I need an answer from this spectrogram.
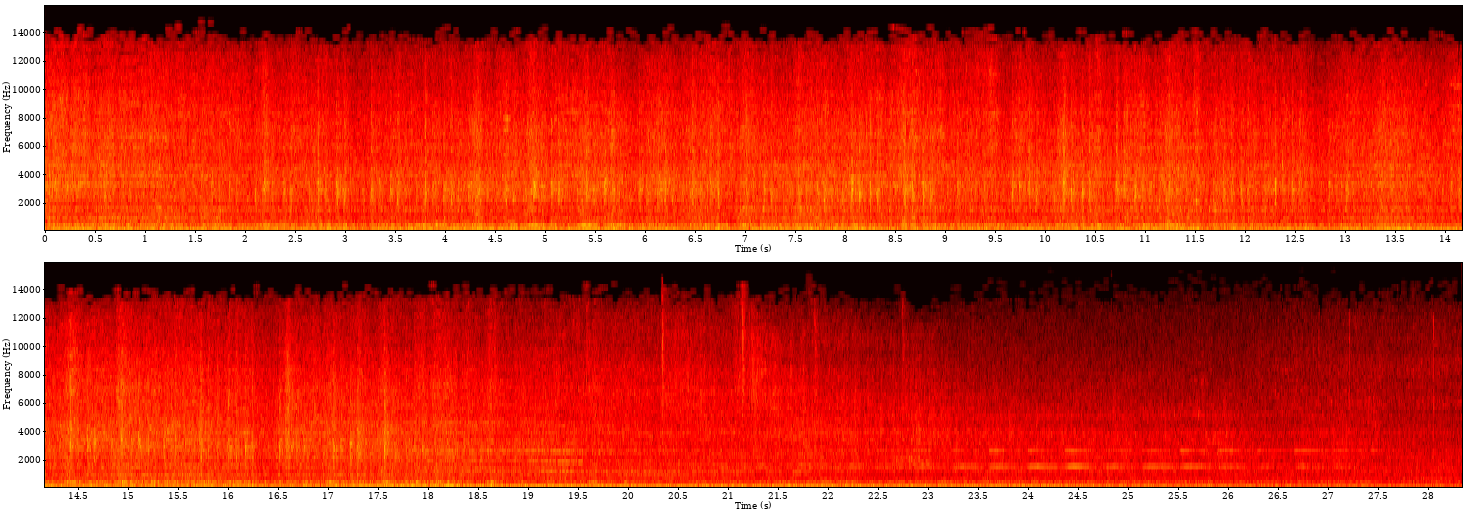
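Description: Covered hopper cars of a long freight train rolling past, a steady rumble with the wheels clicking over the rail joints. The rumble swells about two-thirds of the way through, then fades as the end of the train clears.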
